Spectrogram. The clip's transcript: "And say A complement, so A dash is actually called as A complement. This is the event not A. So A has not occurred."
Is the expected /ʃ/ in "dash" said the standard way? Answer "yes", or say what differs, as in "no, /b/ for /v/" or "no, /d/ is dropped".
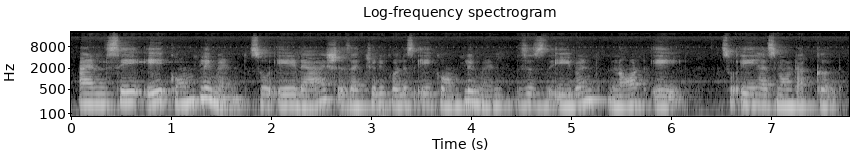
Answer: yes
